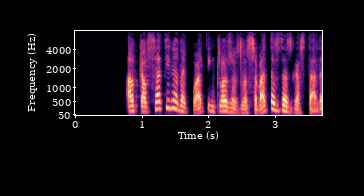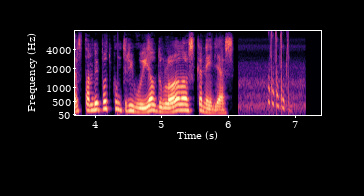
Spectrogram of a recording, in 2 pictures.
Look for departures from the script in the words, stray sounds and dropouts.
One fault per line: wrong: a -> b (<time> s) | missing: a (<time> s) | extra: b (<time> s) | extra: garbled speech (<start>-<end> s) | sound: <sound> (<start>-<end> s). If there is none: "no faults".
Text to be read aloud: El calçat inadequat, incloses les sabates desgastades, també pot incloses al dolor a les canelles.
wrong: incloses -> contribuir (4.3 s)
sound: chirp (6.6-7.0 s)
